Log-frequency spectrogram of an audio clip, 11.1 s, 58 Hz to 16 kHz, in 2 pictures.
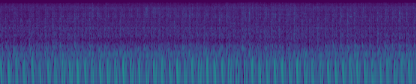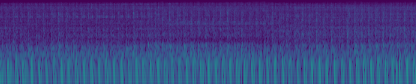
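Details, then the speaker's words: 1986 Kawasaki KLT185 three-wheeler, sitting for an unknown long time, just revived: steady, even single-cylinder putter around 200 beats a minute with no misses or hunting, fuel line barely drawing fuel; clean, healthy idle. "listen to this thing it is just turnning like a kitten wow man that is crazy let her sit here and idle for a little bit that's just fantastic"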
